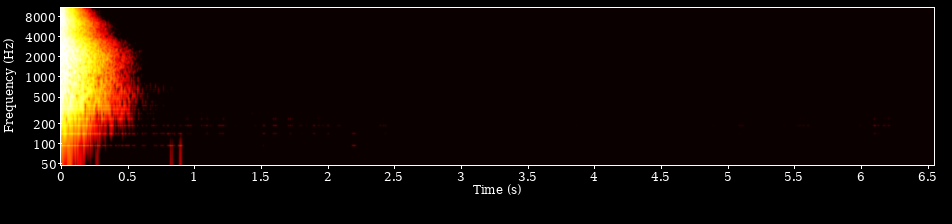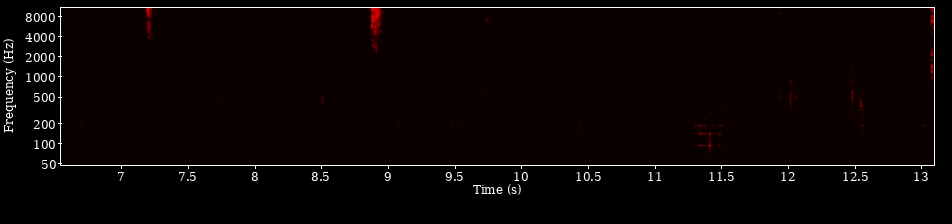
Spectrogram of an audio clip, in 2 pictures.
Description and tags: Spinnerij TDG Studio entrance
Studio entrance IR. Recorded with Neumann km84s. ORTF Setup.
